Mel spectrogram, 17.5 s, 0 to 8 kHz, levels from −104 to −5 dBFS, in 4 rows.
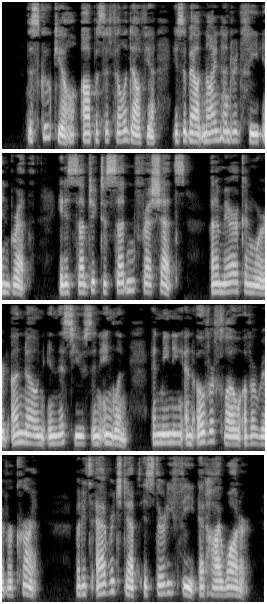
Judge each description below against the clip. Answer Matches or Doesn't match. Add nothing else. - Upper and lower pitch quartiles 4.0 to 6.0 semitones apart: Doesn't match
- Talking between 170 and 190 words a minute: Doesn't match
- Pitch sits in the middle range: Matches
